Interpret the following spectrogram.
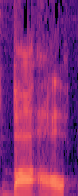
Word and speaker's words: Baal: you don't mind I'll I'll use the Hebrew pronunciation which is Bal. Okay. Uh Bal is a generic uh universe of idolatrous forces that all pull in the same direction.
